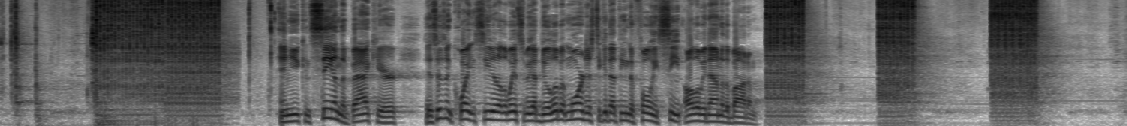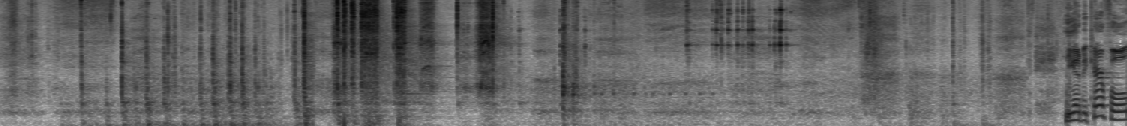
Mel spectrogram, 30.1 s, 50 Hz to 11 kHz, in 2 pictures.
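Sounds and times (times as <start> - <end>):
impact wrench hammering: 1.2 - 3.2, 10.2 - 11.1, 11.7 - 12.5, 13.2 - 14.1.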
